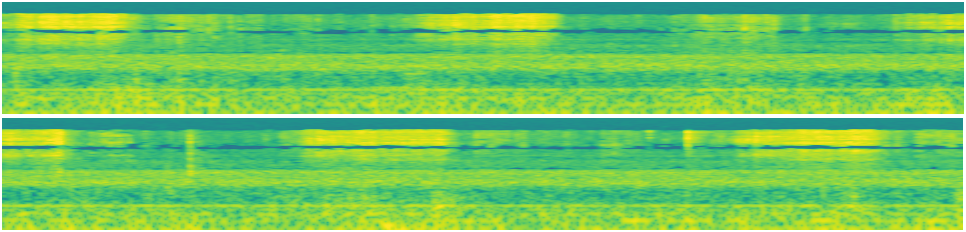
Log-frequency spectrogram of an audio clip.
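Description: A small, solid, round molded piece of kinetic sand is held in the fingers and sliced and scraped with a black cutting tool over a tray of sand. The result is a steady, quiet, gritty rubbing with a low, dense rumble underneath and faint bright swishes that come and go with each stroke.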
